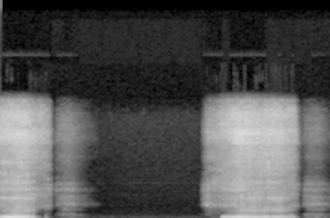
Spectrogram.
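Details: Sleeper with snoring and sleep apnea, best moments over four nights: two loud, rough, rattling snores separated by a long silent gap, each followed by a softer breath; heavy snoring.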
